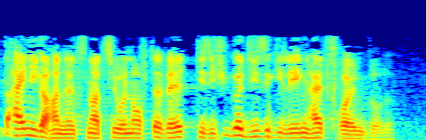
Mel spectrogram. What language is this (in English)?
German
